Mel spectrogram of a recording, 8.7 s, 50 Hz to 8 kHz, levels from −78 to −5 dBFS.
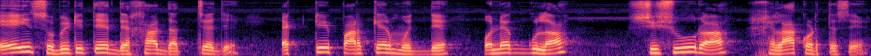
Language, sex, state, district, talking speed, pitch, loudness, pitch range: Bengali, male, Assam, Hailakandi, 80 wpm, 160 Hz, -16 LUFS, 130-180 Hz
